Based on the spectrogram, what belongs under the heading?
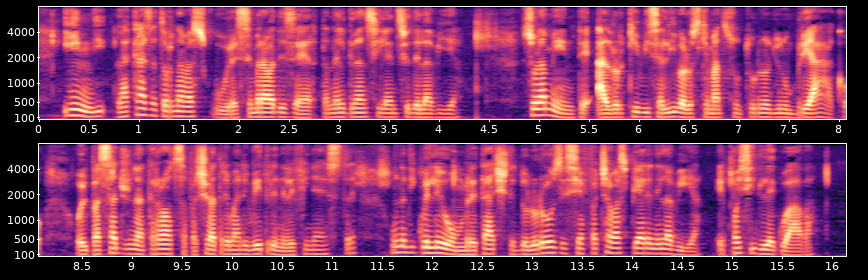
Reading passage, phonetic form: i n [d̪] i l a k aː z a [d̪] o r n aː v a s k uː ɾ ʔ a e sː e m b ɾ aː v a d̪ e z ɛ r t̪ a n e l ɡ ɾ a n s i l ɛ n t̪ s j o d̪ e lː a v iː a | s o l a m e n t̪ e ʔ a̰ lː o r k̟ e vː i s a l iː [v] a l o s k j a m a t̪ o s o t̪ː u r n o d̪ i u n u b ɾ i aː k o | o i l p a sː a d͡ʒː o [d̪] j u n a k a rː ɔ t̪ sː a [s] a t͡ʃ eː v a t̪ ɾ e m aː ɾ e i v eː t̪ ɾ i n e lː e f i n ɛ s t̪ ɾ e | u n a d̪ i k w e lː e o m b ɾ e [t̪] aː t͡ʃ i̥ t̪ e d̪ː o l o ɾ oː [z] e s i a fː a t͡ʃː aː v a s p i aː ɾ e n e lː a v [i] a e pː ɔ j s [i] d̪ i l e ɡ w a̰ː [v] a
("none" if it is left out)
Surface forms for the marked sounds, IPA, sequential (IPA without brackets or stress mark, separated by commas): d̪, t̪, v, d̪, f, t̪, z, iː, i, v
